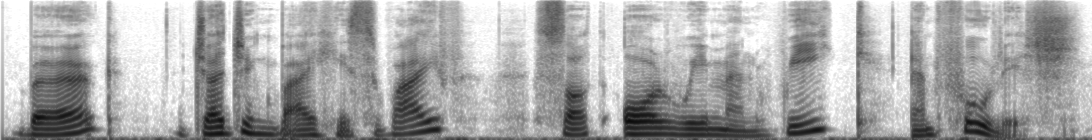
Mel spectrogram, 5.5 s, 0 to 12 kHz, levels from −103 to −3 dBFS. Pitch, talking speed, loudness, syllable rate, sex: 155 Hz, 120 wpm, -19 LUFS, 3.2 syllables/s, female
